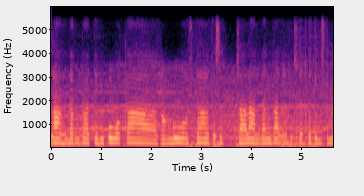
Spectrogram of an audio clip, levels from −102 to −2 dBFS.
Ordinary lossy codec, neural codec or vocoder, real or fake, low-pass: none; codec, 16 kHz, 0.9 kbps, LongCat-Audio-Codec; fake; 5.4 kHz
